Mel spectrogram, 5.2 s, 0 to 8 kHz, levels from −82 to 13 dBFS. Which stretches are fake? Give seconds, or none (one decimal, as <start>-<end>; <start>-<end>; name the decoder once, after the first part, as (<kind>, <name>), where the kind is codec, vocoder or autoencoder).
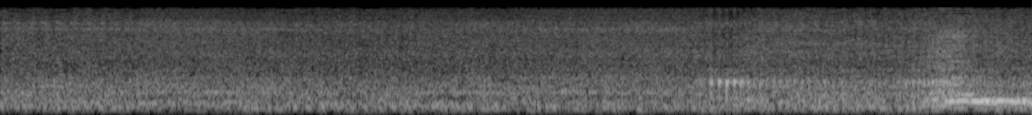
0.7-1.4 (autoencoder, DAC-VAE); 2.1-3.7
